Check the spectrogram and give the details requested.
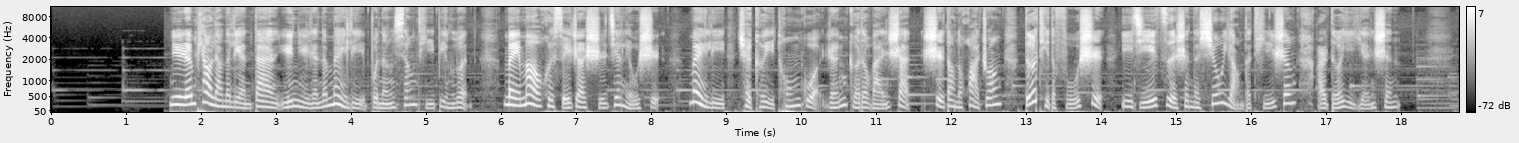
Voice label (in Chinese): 沉稳旁白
